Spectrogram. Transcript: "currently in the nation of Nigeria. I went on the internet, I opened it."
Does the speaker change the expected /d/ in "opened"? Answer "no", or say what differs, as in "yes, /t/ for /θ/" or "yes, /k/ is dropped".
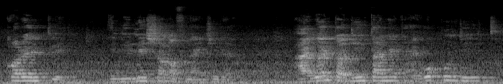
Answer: no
